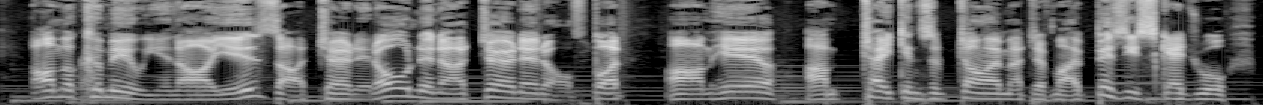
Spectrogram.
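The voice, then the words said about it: Put-on British accent. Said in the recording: “me signature British accent ... I've probably got a British accent”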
